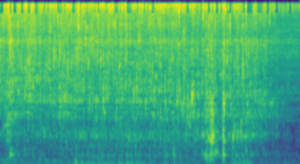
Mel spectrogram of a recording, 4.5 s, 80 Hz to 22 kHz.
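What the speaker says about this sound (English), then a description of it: "The short flush is really not going to help." A 2007 Crane Elite toilet on short flush, a loud close rush of water swirling and draining that surges near the end, then trickles as the bowl empties.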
